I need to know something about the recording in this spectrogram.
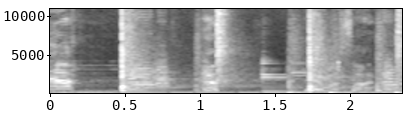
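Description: Drum kit played in a tight funk groove, sharp snare and cymbal hits over a backing track with a bass line and a voice.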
